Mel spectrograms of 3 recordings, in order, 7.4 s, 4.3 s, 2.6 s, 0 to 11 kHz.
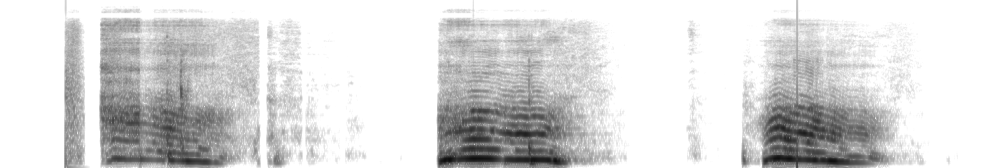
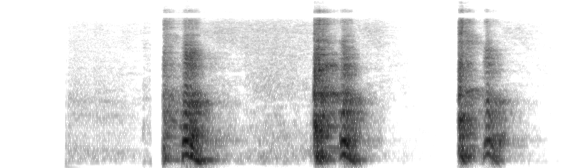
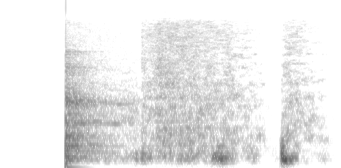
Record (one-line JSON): {"exhalation_length": "7.4 s", "exhalation_amplitude": 32187, "exhalation_signal_mean_std_ratio": 0.44, "three_cough_length": "4.3 s", "three_cough_amplitude": 32768, "three_cough_signal_mean_std_ratio": 0.33, "cough_length": "2.6 s", "cough_amplitude": 808, "cough_signal_mean_std_ratio": 0.42, "survey_phase": "beta (2021-08-13 to 2022-03-07)", "age": "65+", "gender": "Male", "wearing_mask": "No", "symptom_none": true, "smoker_status": "Ex-smoker", "respiratory_condition_asthma": false, "respiratory_condition_other": false, "recruitment_source": "REACT", "submission_delay": "3 days", "covid_test_result": "Negative", "covid_test_method": "RT-qPCR", "influenza_a_test_result": "Negative", "influenza_b_test_result": "Negative"}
